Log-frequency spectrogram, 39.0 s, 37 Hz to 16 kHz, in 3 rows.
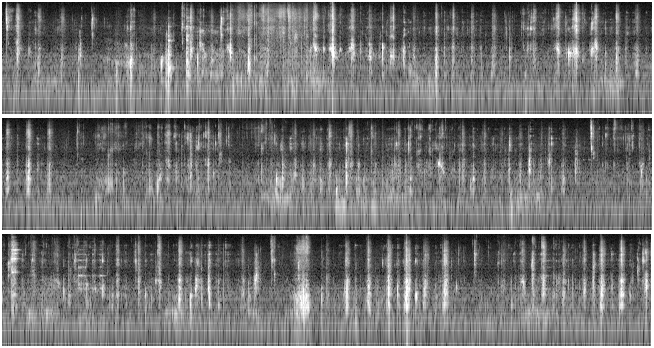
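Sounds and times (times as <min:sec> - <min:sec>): person chewing and biting food: 0:00.1 - 0:14.0.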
